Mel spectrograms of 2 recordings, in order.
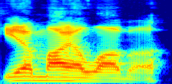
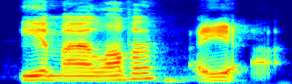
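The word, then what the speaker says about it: Iamaleava: the quarterback for Tennessee it's IAM Maya lava I think that's how I think it's how you pronounce it it's emaya lava EMA lava I put that in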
